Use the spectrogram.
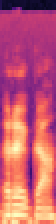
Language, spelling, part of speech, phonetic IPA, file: Polish, Ryga, proper noun, [ˈrɨɡa], Pl-Ryga.ogg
